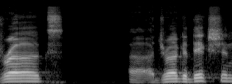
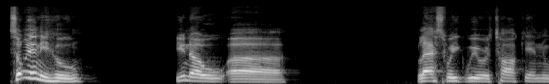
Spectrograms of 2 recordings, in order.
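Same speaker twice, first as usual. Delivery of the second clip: much louder announcing; loud restart; 2 semitones higher, 8 dB louder than usual. Real, not acted. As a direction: project it to the room.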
